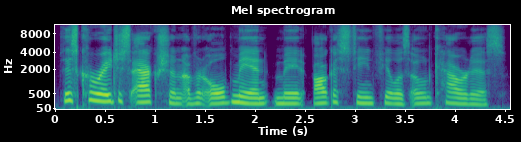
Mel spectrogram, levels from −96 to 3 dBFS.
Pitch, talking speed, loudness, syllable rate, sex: 190 Hz, 170 wpm, -19 LUFS, 5.1 syllables/s, female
